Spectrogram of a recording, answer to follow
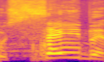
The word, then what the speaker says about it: Saban: It's Saban. Oh, Saban. That's the correct pronunciation.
